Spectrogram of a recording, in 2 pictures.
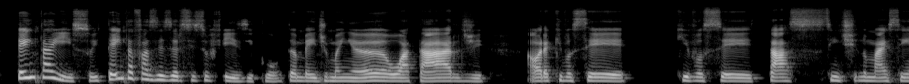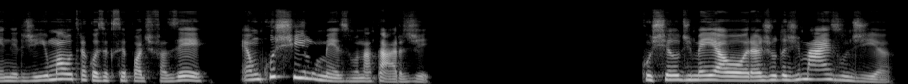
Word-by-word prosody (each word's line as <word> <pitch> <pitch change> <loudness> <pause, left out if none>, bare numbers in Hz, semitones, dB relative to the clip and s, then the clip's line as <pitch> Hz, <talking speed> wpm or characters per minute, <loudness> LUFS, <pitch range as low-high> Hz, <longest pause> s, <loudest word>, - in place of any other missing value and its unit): Tenta 320 +2 +4
isso 175 - -2
e 175 - -4
tenta 245 - 0
fazer 235 -6 -3
exercício 190 -1 -4
físico 145 -3 -7
também 165 -3 -3
de 150 - -8
manhã 160 +1 0
ou 160 0 +1
à 155 - +4
tarde, 155 -1 +4 0.4
a - - -6
hora 165 0 +2
que 165 +3 -10
você 165 -3 -2 0.5
que 180 - -2
você 155 -3 -4
tá 165 0 +4
sentindo 175 +1 -8
mais 155 -1 -1
sem 165 -2 -6
energia. 165 +2 -4
E - - +1
uma 240 +4 +3
outra 240 -3 -1
coisa 180 -2 0
que 170 - -12
você 180 - -4
pode 160 -3 -5
fazer 170 +4 -1 0.3
é 210 - -2
um 235 +2 +1
cochilo, 320 - +2
mesmo, 150 -5 -3
na 140 -1 -2
tarde. 125 -2 -2 2.1
Cochilo 210 +1 +3
de 205 0 -1
meia 205 -2 +5
hora 180 -1 +5
ajuda 200 +3 +1
demais 225 +1 +3
o 190 - -2
dia. 130 -9 -7
175 Hz, 150 wpm, -21 LUFS, 155-205 Hz, 2.1 s, meia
